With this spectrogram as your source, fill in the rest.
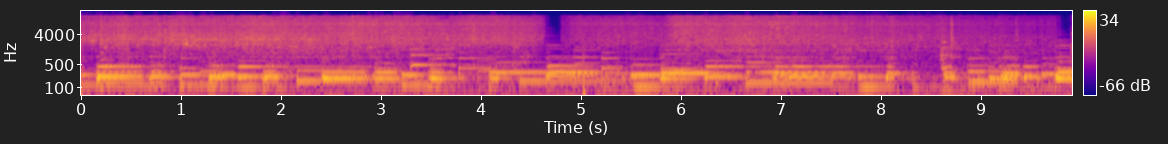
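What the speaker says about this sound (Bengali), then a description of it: "সামান্য নুন হলুদ দিয়ে নাড়াচাড়া করে এবার দেখো আমি জল দিয়ে ঢেকে দেব।" Mango pieces with salt and turmeric cooking in a pan with five-spice tempering, a loud, steady sizzle with stirring and scraping throughout, a brief break near the middle, without talking.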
